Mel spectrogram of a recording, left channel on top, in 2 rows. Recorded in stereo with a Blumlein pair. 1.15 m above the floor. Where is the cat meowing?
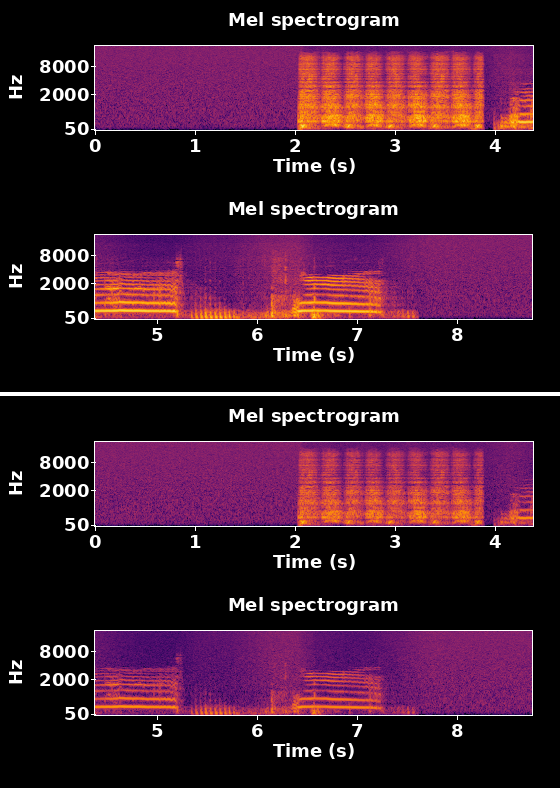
30° left.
